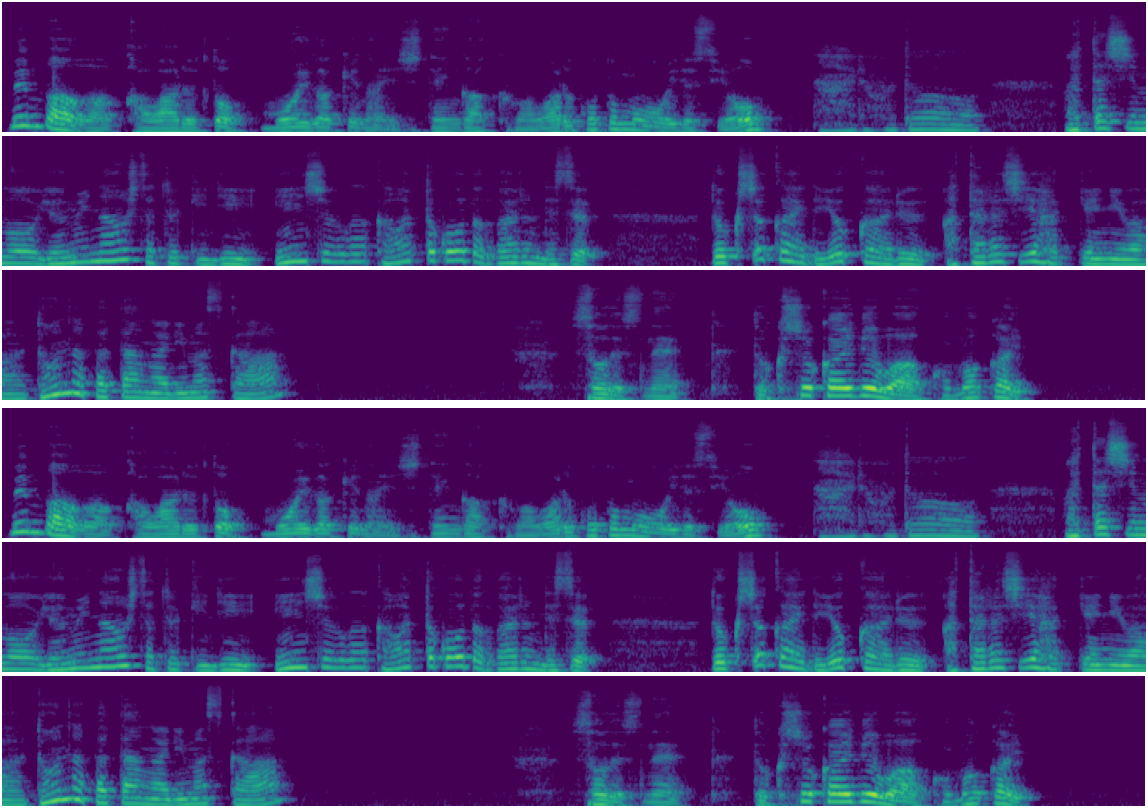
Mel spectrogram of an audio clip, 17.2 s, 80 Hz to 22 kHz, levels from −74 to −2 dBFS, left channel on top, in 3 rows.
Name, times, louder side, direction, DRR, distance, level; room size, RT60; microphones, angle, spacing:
voice 1, 0.0-3.8 14.0-16.5, left 1 dB, 10° left, 1.7 m, -27 dB
voice 2, 4.1-4.9 5.3-8.7 9.3-12.9, right 1 dB, 15° right, 0.9 m, -29 dB
11.0 x 4.5 x 2.3 m
head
